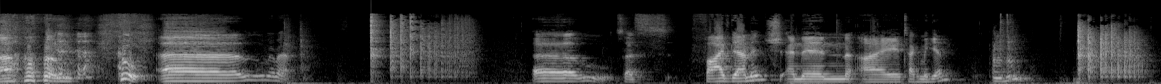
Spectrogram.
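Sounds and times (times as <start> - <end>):
laughter: 0.0 - 1.5
speech: 0.0 - 3.1, 5.3 - 10.4
dice including a D4 clattering across a hard table: 3.7 - 4.9, 10.6 - 11.6.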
